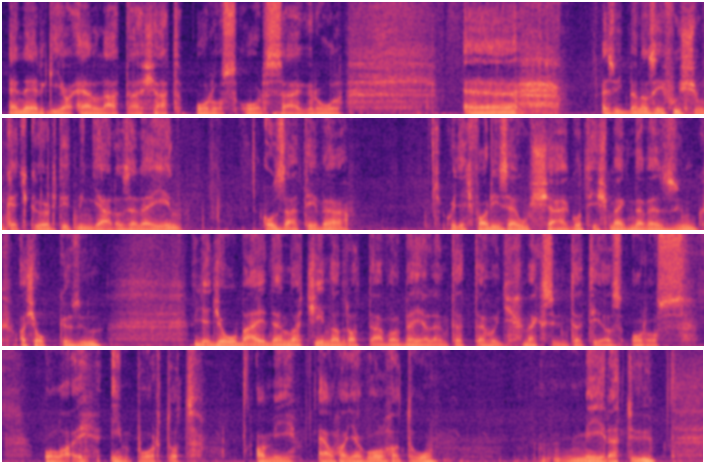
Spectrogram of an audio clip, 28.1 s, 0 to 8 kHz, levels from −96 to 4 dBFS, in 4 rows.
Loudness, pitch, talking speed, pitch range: -20 LUFS, 75 Hz, 80 wpm, 70-90 Hz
